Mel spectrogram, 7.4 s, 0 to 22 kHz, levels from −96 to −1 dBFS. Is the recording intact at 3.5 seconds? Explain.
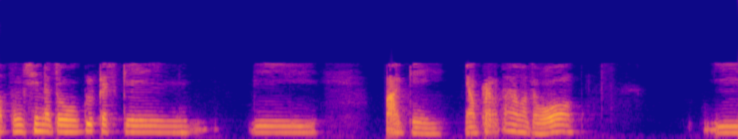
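No. The speech is dulled there, as throughout, with nothing above 4 kHz and a smeared, warbling texture. Heavy AAC compression is the likely cause, fitting a low bitrate around 16 kbps.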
